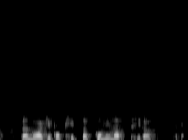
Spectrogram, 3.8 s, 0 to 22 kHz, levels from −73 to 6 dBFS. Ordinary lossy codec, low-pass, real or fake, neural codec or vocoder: AAC, 16 kbps; 3.6 kHz; fake; codec, 24 kHz, 1.2 kbps, DualCodec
